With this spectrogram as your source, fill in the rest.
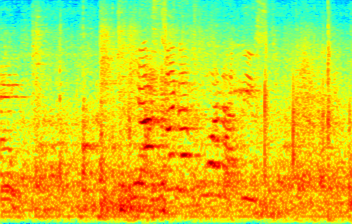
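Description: A boy cheers excitedly.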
